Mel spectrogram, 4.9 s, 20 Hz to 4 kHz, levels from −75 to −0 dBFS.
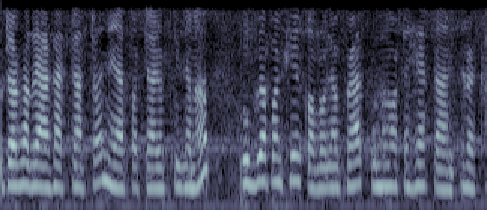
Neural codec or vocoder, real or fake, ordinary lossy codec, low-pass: codec, 44.1 kHz, 3.4 kbps, Pupu-Codec; fake; none; 3.6 kHz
